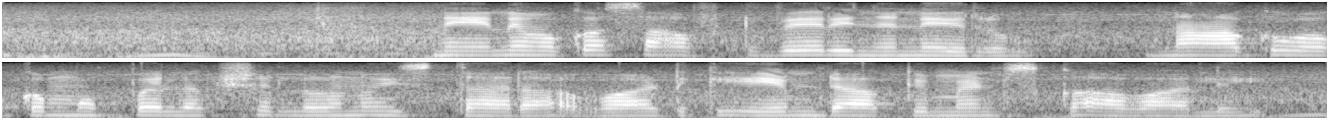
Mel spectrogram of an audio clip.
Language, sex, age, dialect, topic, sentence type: Telugu, female, 25-30, Telangana, banking, question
